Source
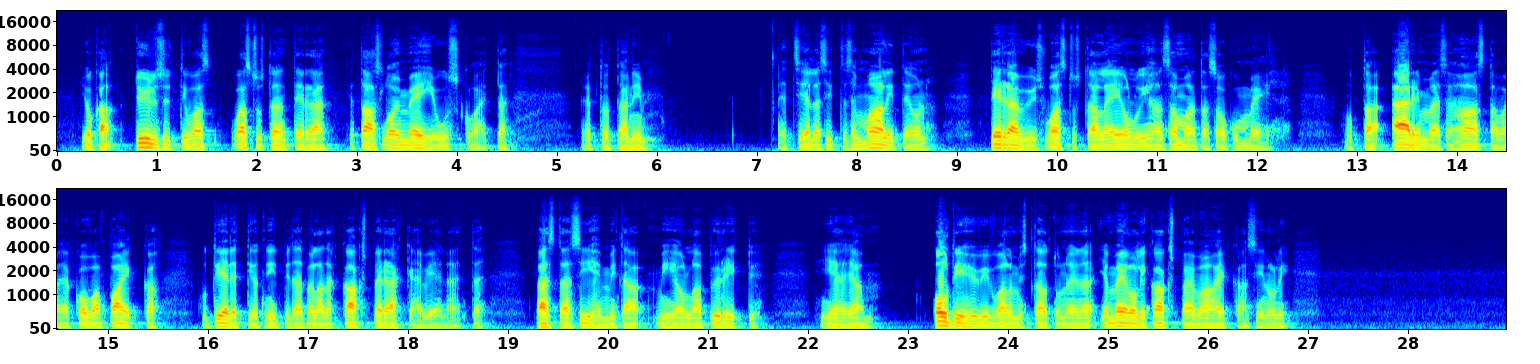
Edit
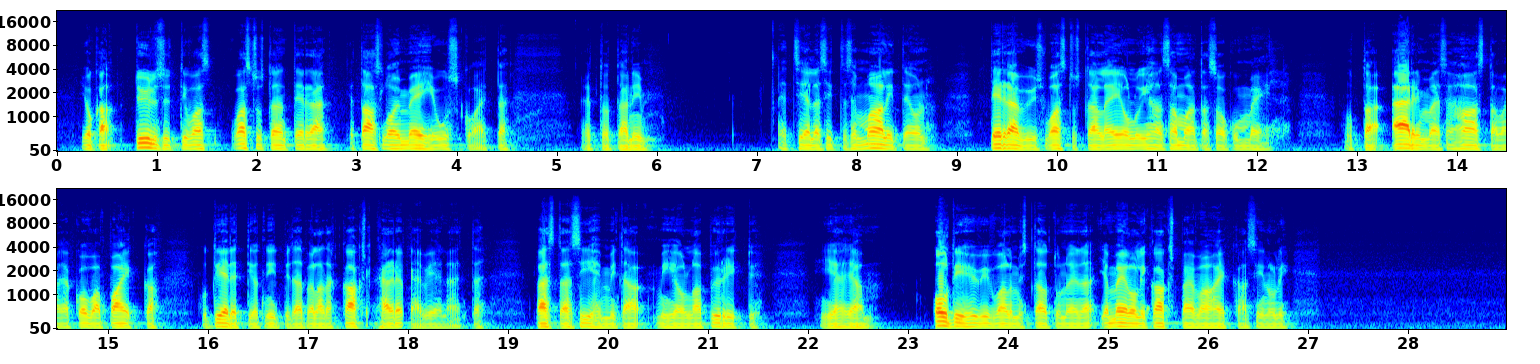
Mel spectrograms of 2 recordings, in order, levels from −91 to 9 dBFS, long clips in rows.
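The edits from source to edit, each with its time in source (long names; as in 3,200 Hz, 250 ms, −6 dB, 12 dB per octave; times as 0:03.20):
0:17.59–0:18.04: reverse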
